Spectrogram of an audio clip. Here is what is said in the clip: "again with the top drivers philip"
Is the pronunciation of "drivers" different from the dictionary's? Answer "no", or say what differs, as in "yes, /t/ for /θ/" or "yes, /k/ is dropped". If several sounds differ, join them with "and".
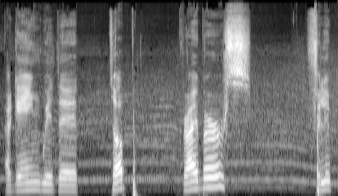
yes, /b/ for /v/ and /s/ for /z/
